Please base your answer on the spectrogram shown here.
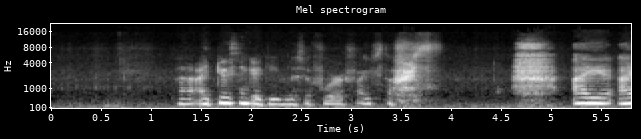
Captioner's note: laughs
